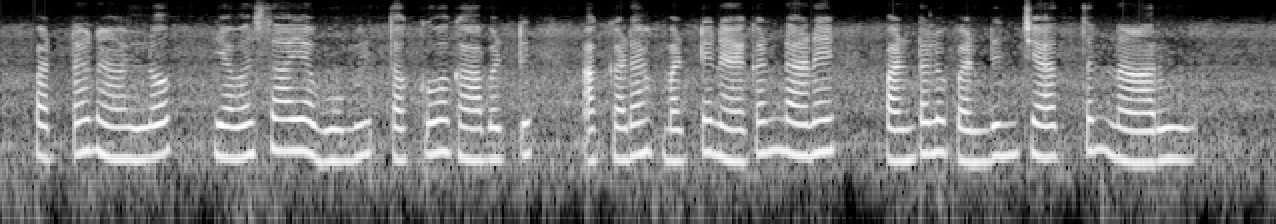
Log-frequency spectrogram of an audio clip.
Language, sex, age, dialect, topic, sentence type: Telugu, female, 18-24, Utterandhra, agriculture, statement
